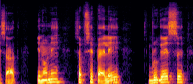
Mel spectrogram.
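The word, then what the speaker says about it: Bruges: इसका प्रोनाउंसिएशन थोड़ा सा ध्यान में रखिएगा, जो मैं वर्ड बता रहा हूँ, क्योंकि हम अभी ओल्ड इंग्लिश के बारे में बात कर रहे हैं। एक्चुअल में इसको ब्रूज और ब्रुगेस दोनों तरीके से साउंड किया जाता है।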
